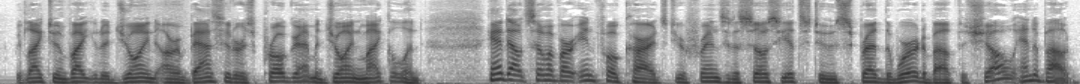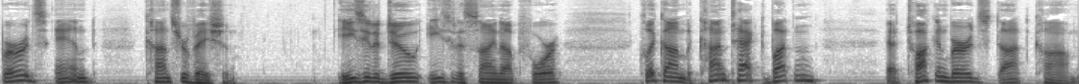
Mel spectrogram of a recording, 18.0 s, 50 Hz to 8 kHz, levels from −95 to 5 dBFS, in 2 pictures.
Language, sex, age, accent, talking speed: English, male, 50-69, American, 175 wpm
